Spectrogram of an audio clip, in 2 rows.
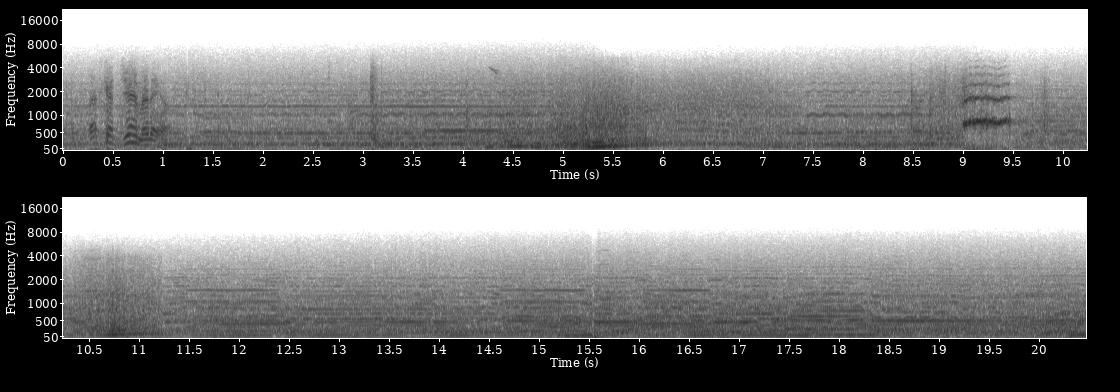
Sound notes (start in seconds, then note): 3.1 metallic thudding; 4.6 engine revving; 9.0 engine revving; 9.0 tires screeching; 11.7 tense music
